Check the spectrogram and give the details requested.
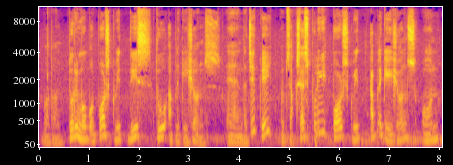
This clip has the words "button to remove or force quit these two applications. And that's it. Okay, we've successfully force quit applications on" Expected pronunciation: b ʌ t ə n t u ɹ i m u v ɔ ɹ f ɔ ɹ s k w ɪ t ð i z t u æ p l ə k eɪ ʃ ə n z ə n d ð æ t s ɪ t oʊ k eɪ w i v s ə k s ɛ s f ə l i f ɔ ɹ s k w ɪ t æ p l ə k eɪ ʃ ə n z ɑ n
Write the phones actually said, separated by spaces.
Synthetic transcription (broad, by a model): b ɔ t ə n t u ɹ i m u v ɔ ɹ p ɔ ɹ s k w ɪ t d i s t u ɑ p l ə k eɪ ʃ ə n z ə n d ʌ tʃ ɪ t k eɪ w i b s ə k s ɛ s f ə l i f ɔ ɹ s k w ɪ t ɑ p l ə k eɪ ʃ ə n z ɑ n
